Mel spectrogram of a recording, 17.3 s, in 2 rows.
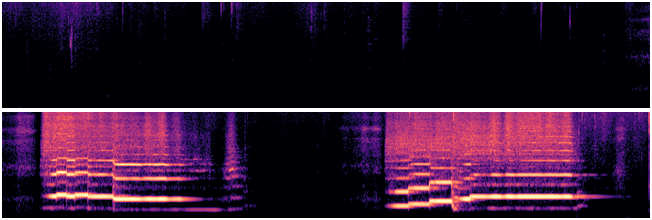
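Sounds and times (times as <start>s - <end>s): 
flute: 9.2s - 12.1s, 13.8s - 17.0s.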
